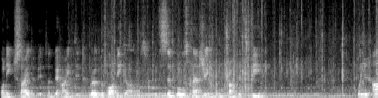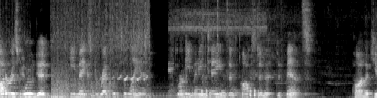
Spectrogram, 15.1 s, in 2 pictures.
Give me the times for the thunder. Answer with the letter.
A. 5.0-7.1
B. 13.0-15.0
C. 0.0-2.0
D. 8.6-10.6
D.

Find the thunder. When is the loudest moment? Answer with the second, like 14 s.
9 s.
